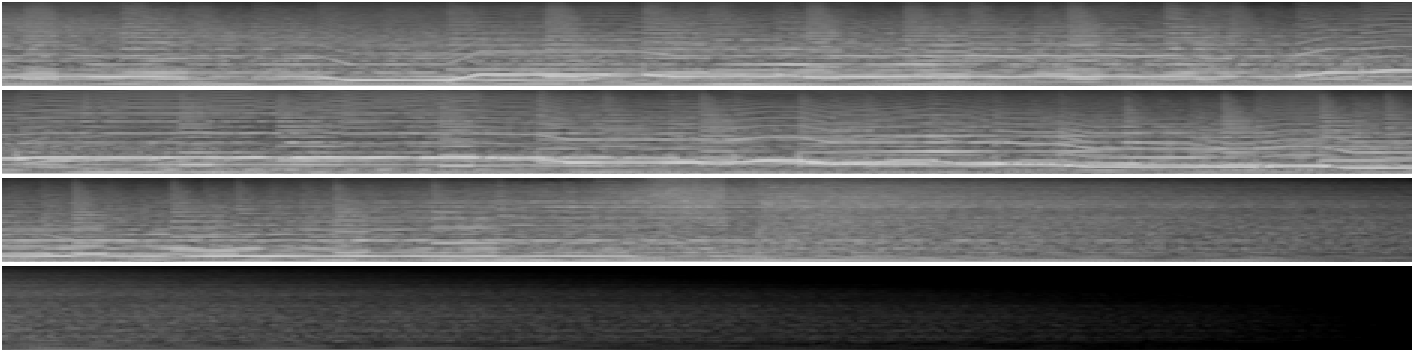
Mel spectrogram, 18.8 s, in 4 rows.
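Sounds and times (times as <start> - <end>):
complete music mix in E minor: 0.0 - 13.8.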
